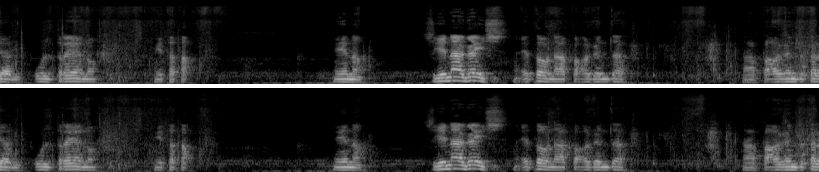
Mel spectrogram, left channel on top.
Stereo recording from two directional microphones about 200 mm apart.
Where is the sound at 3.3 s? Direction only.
20° left (ahead or behind).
